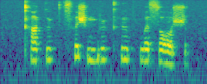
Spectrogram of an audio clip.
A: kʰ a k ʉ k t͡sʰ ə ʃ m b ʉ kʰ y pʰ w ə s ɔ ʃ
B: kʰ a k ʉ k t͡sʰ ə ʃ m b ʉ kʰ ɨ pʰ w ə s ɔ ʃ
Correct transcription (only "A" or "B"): B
